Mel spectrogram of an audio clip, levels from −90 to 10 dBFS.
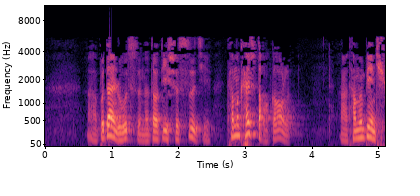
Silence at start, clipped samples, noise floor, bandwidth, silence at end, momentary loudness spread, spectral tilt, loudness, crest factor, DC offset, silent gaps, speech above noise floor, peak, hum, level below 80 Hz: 0.65 s; under 0.1%; -53 dBFS; 5.8 kHz; 0 s; 20 LU; -9 dB/octave; -19 LUFS; 20 dB; under 0.1%; none; 34 dB; 0 dBFS; none; -46 dBFS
